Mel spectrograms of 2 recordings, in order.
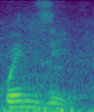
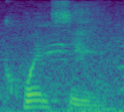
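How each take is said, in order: First: The middle consonant is a buzzing z sound. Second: The middle consonant is a hissing s sound. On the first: The speaker calls it right. "like it's a Z" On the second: The speaker calls it wrong. "If you say Quincy around someone from that area, they will correct you quickly"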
